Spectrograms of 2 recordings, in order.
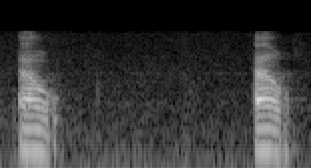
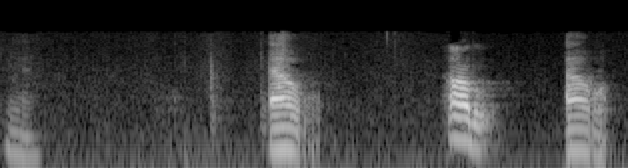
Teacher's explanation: You make sure that there is a slight striking, or the tip of the tongue would hit the gum to be pronounced properly, without rolling or the repetition of the Ra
